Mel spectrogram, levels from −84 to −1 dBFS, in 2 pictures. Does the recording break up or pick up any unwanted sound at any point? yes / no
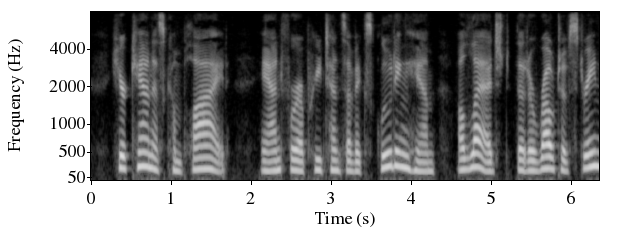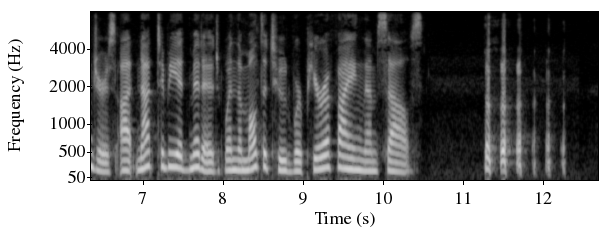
yes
